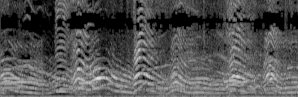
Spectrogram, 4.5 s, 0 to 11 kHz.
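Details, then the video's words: Newborn Jindo puppies crying on New Year's Day at a countryside house, part of a litter of nine born between 8:30 in the morning and 1 pm; several high, wavering whines overlap, rising and falling in quick bursts. "새해첫날 시골집 진돗개 9마리 출산했어요 새해 첫 우렁찬 울음소리와 함께 새생명이 탄생"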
